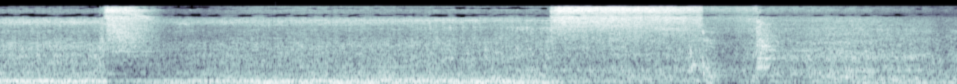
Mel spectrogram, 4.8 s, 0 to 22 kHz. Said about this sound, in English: is getting on the 496 bus. It's 7:30 in the morning and the bus is packed. The bus is on schedule this time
